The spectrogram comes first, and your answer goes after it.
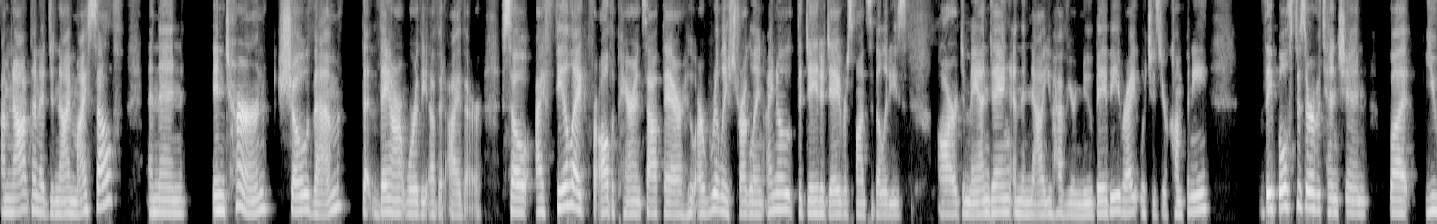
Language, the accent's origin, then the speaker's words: English; St. Louis, Missouri, United States; also born or lived in Chicago; I grew up in St. Louis, but I lived in Chicago for 15 years.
